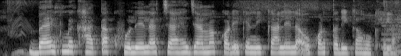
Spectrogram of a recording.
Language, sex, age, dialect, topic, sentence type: Bhojpuri, female, 18-24, Southern / Standard, banking, statement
